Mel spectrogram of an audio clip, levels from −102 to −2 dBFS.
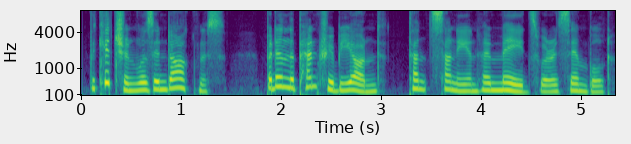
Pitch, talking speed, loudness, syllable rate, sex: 215 Hz, 190 wpm, -18 LUFS, 5.3 syllables/s, female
